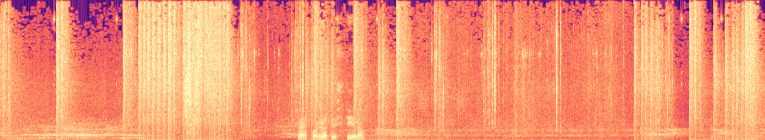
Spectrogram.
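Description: Rifle shots crack and echo again and again.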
